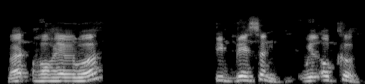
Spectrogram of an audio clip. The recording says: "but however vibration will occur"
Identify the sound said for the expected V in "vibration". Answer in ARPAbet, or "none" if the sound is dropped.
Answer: F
